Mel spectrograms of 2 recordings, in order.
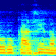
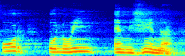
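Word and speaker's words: Uruinimgina: Nos anos 70, um professor de filologia tcheco defendeu uma tese de doutoramento comprovando que, ou demonstrando, que a pronúncia certa não seria Urukagina, mas Ur Unuim Engina.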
